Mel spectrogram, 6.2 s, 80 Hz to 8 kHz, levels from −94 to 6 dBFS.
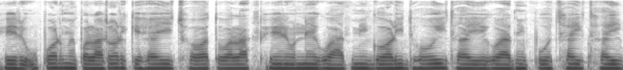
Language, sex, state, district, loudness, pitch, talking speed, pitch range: Bajjika, male, Bihar, Vaishali, -25 LUFS, 130 Hz, 200 wpm, 130-135 Hz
